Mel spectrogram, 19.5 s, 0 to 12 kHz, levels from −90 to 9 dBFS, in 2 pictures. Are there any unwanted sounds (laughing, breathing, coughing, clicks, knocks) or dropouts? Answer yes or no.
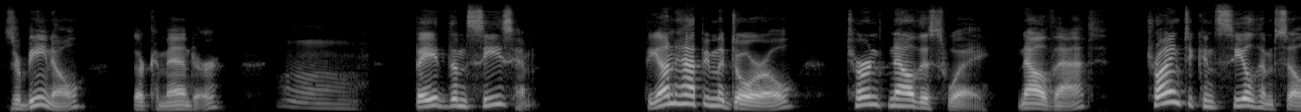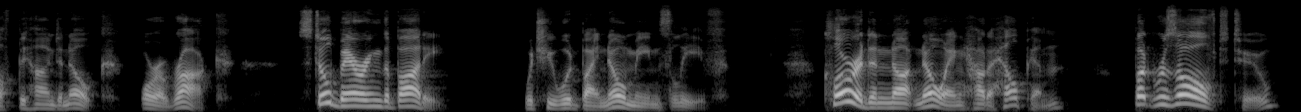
yes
